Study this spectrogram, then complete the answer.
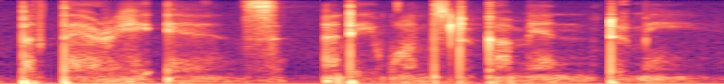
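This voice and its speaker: A woman whispers in a gentle tone at a fairly slow pace. Noticeable background noise runs beneath her. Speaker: ASMR storyteller. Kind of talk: whispered bedtime story reading. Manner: whispered, soft-spoken, gentle.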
